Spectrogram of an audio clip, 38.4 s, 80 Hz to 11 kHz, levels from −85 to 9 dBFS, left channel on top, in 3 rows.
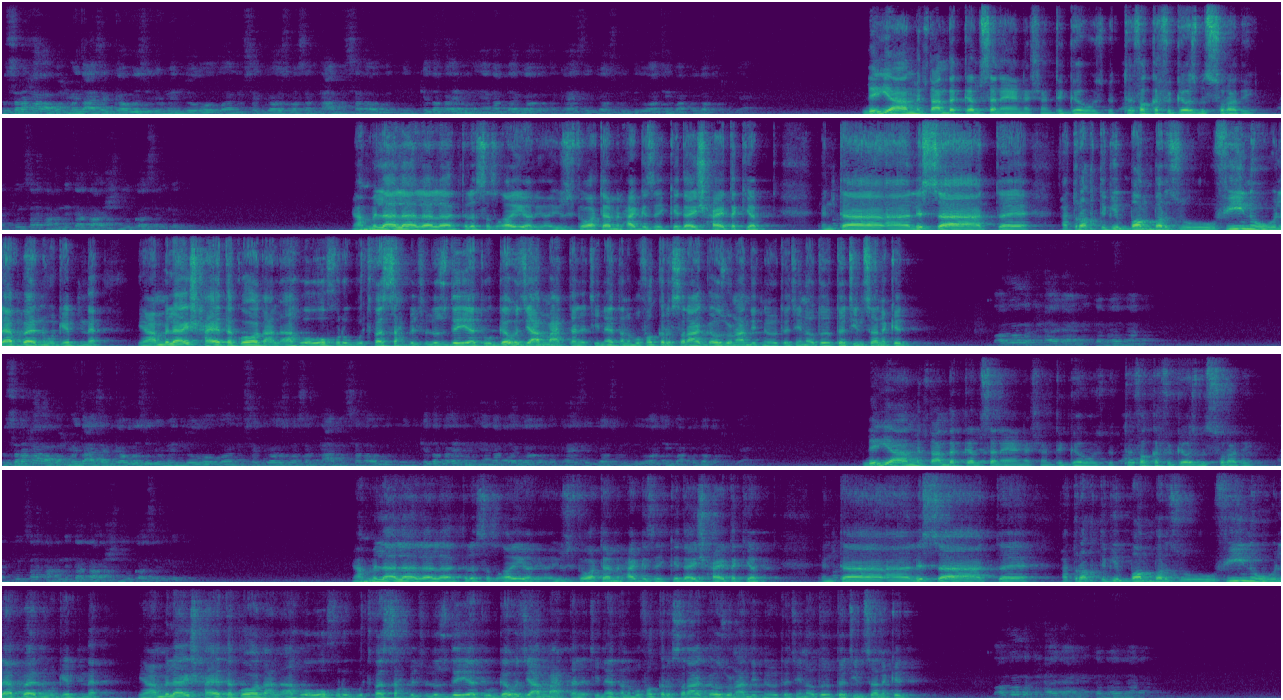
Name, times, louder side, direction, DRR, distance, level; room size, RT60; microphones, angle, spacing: voice 1, 0.0-7.5 11.2-11.6 12.7-14.6 20.9-21.3 35.5-36.9, left 1 dB, 5° left, 6.0 m, -42 dB
voice 2, 8.6-12.5 16.3-26.6 26.9-34.7, left 4 dB, 55° left, 0.5 m, -24 dB
25.5 x 12.0 x 4.4 m
head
